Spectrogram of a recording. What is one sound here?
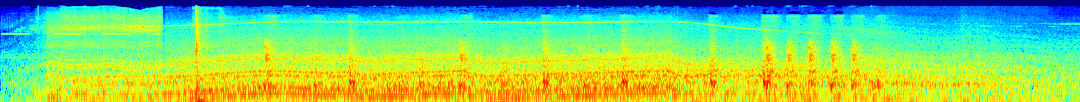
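A bus engine drones steadily as the bus drives along, then winds down.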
